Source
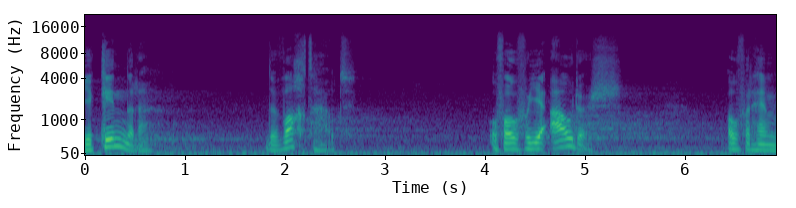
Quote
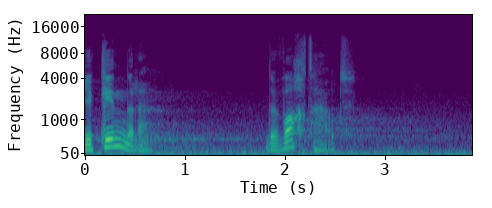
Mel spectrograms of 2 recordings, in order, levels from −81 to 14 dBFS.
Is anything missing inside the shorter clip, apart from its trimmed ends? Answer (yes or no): no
